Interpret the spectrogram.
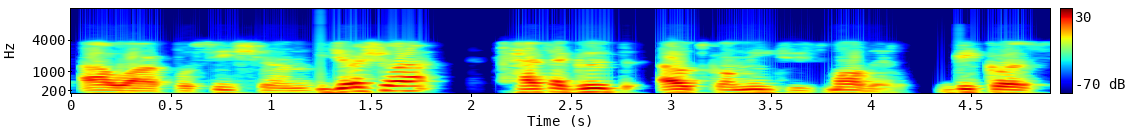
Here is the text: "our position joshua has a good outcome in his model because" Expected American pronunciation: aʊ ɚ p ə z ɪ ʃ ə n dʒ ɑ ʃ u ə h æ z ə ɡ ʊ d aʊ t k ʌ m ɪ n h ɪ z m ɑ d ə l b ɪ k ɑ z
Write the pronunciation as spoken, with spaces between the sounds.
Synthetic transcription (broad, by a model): aʊ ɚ p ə s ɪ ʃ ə n dʒ ɑ ʃ u ə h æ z ə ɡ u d aʊ t k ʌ m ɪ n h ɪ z m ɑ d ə l b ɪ k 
